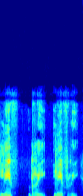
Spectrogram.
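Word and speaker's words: לפרי: que es la I, entonces es leaf, fíjense cómo se los puse aquí, es leafri, que quiere decir por un fruto. Fíjense cómo cambia mucho. Si no tuviéramos esta consonante, esta, esta Begat Kefat tendría que llevar lo que es el Dagesh Lene, y entonces esta cheva también sería sonora, y entonces fruto es solamente fruto, la palabra fruto es peri, pero ya la preposición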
